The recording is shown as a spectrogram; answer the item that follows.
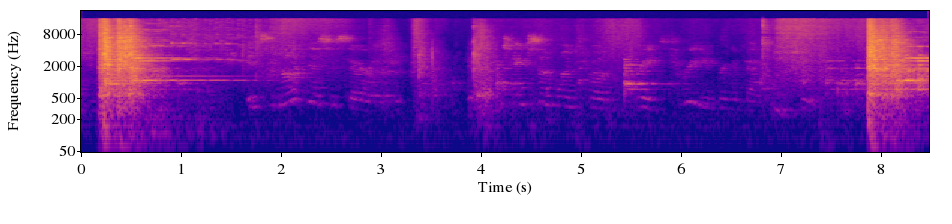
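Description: A barbell loaded with 305 lb of weight plates being set down on the gym floor during deadlift reps: a heavy clank with a ringing metallic tail just after the start, and again just before the end.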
